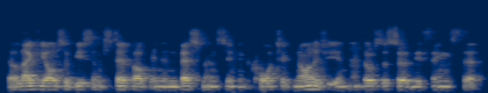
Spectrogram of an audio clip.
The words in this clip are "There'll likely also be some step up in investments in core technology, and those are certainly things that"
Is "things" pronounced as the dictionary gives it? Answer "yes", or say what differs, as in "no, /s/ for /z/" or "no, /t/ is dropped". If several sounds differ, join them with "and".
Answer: yes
